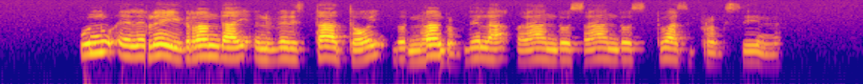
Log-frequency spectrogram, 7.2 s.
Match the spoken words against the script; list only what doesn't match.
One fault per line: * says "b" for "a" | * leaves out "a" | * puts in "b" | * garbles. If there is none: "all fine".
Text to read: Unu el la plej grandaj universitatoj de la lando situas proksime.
* leaves out "la"
* garbles
* puts in "lando"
